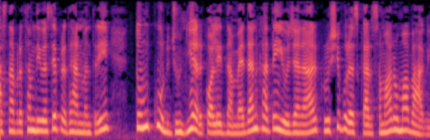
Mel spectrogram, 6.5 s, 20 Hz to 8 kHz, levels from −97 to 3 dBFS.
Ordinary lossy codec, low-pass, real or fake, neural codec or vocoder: none; none; real; none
